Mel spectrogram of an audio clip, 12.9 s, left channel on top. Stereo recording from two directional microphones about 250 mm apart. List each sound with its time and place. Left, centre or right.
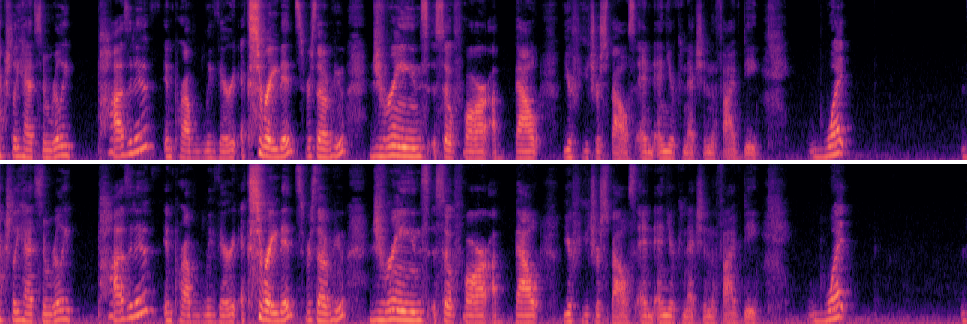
0.0 s speech: left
